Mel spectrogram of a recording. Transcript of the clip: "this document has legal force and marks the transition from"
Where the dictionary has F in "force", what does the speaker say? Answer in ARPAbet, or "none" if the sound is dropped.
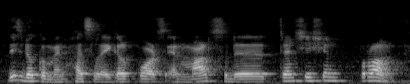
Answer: P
